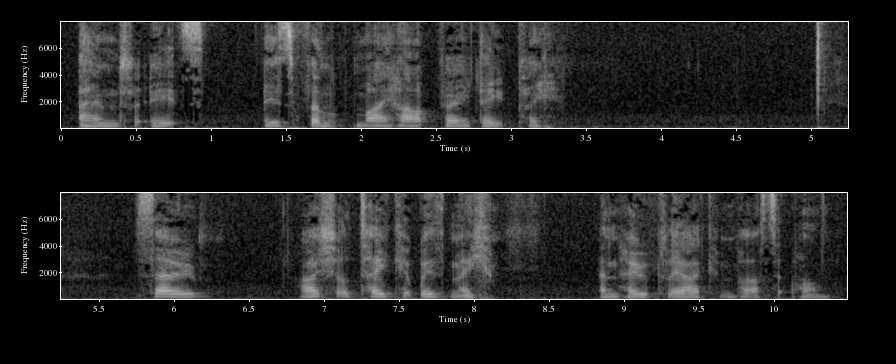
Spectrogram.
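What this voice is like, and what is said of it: Emotional, moved voice. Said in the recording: “I'm all emotional”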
